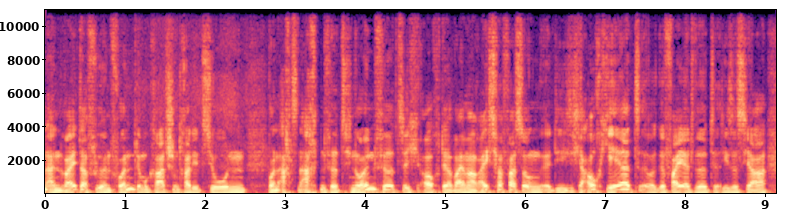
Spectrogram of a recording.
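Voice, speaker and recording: Husky, academic German man, distant mic. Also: on the low side, no room sound. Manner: measured, academic, with frequent hesitations. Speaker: guest historian. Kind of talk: panel discussion.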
